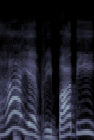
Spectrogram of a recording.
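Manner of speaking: stronger accent, sounding somewhat Russian. Showing how the cartoon doctor's greeting needs more accent: Doctor Nick with more accent. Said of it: "you needed more accent".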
